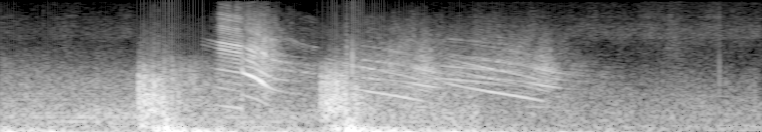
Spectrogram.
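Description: Rockets whoosh from a plane.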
